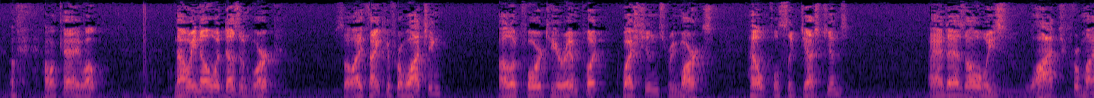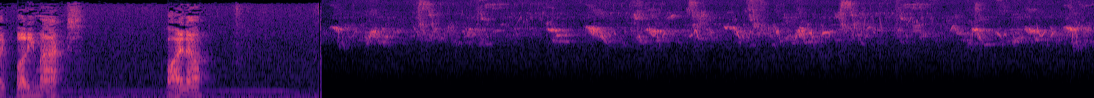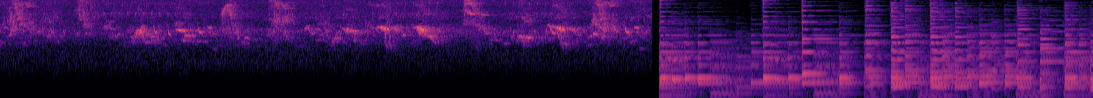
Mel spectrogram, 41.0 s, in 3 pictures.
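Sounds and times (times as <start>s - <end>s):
small birds chirping: 17.7s - 35.6s.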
